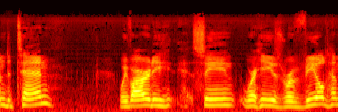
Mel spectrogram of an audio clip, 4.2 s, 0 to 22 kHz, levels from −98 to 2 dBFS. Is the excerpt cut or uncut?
uncut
